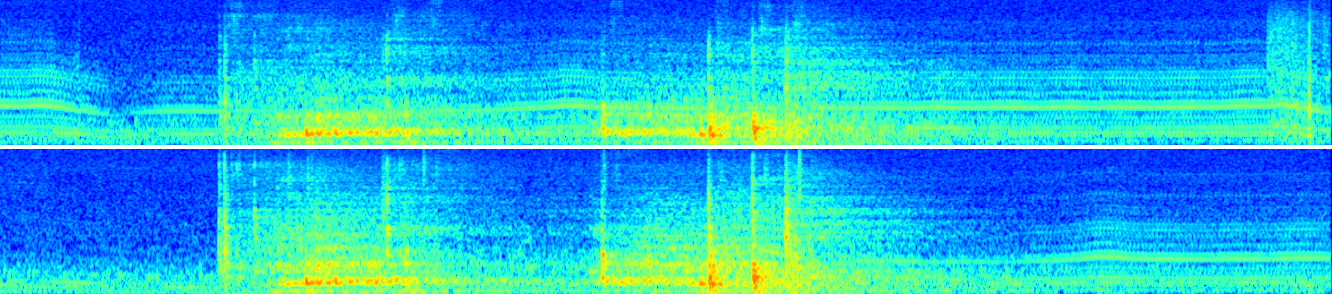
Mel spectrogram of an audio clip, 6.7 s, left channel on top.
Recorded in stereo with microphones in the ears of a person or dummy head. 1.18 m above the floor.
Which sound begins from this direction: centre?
A drawer, at 1.1 s.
